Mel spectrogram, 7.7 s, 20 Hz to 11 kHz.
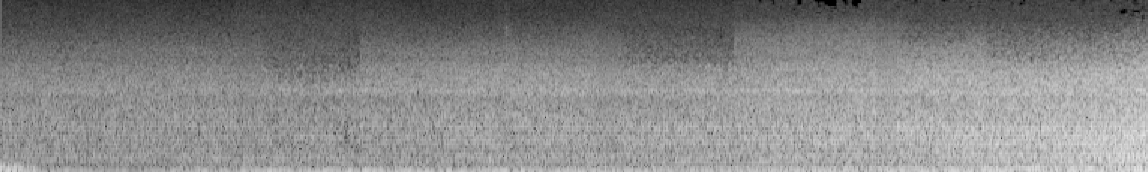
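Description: EP20 electric locomotive and double-deck passenger train approaching at speed. The rumble of its wheels on the rails grows steadily louder as it nears.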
